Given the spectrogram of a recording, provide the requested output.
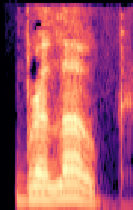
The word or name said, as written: breloque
